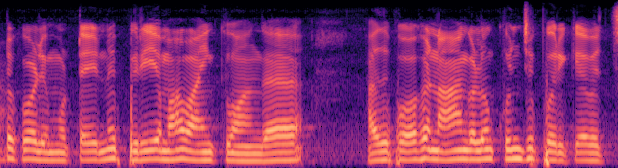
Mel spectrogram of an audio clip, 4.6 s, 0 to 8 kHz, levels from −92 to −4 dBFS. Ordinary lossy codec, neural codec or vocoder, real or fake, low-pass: none; none; real; none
